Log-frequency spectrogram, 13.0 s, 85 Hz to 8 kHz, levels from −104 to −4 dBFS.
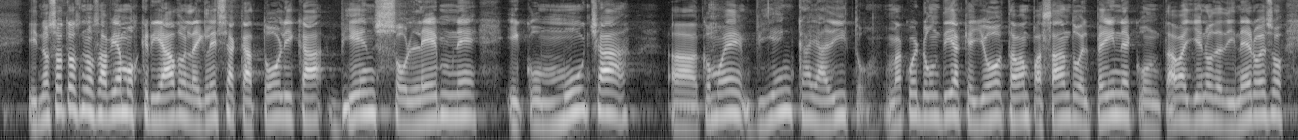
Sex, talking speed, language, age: male, 150 wpm, Spanish, 50-69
